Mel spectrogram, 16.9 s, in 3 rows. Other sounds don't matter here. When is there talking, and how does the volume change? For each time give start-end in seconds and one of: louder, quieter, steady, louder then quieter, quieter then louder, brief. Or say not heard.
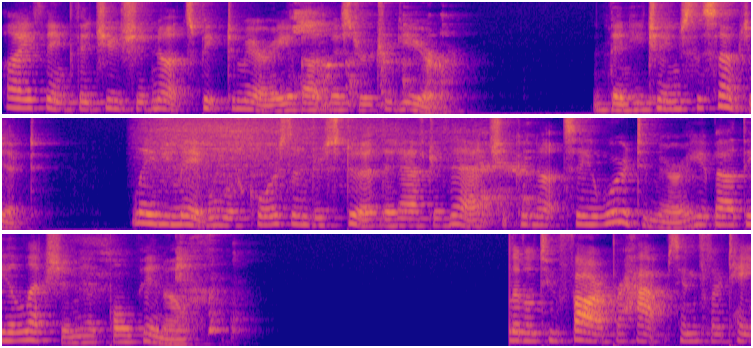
0.0-12.7 steady
15.0-16.8 brief.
